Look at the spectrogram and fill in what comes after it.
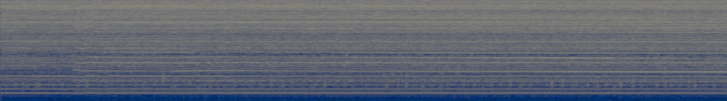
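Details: Range Rover Sport air suspension after repair, where the pump itself was the fault: steady even high compressor whine as the car lifts; healthy, though the front raises slower than the rear and the pump gets hot.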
